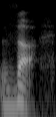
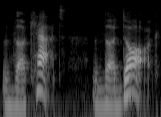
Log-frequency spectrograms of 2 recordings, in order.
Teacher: i said it with the schwa sound which is an uh sound and it's definitely weaker the and typically people might say the before a consonant sound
